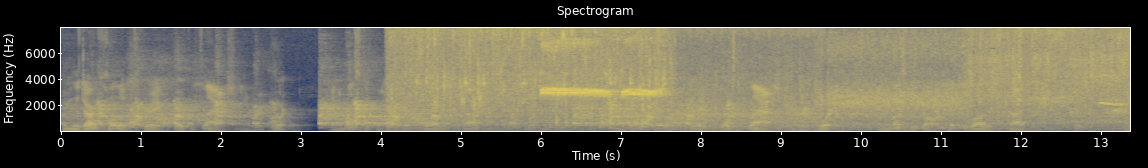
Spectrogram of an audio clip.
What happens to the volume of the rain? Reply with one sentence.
The loudness of the rain stays about the same.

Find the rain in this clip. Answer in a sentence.
The rain can be heard from 4.0 to 13.3 s.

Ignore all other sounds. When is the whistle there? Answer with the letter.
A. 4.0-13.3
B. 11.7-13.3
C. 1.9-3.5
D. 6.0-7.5
D.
